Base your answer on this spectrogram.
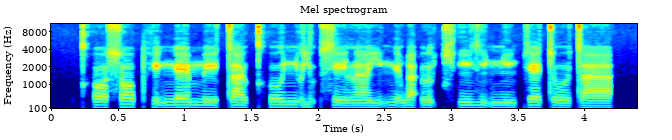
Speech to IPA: kʰ ɔ˨ s ɔ˦ pʰ ḛ˦˨ ŋ ɛ˦ m e˨ t a˨ ʊ̯ kʰ o˦ ɲ ɔ̰˦˨ j ʊ˦ ʔ s e˨ l ã˨ j ĩ˦˨ ŋ ɛ̰˦˨ w ä˦ ʔ l o̰˦˨ t͡ɕʰ ĩ˦ z ĩ˦˨ ɲ ĩ˨ k ɛ˦ t o˨ ʊ̯ t ä˨

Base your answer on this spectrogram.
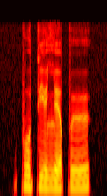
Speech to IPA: p u˧ pʲ ɨ˨ lʲ ɐ˨ p ʉ˨˦

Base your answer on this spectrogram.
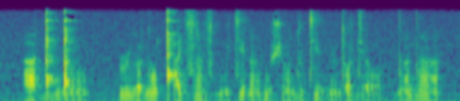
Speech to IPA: a˨˦ ɡ͡ǃ ʉ˥˩ ŋ͡ǃ õ˨ | ɭ ʉ˨ l o˥˧ d ɔ̃˨˦ ǃʼ a˨ ʎ z ã˥˩ z ɠ u˥˩ tʲ ə˥˩ ɗ ã˨ ɠ u˥˧ ʃ ɔ̃˨ d u˥˩ tʲ ə˥˩ r ə̃˨ d ɔ˥˩ dʲ ɔ˥˩ | d ã˨˦ d ã˥˧

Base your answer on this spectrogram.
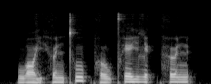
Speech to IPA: w ɔː˨˩ j h ɵ˨ n t̪ʰ uː˥ p̚ h o˨˩ w pʰ e˧ j l ɪ˨˥ k̚ h ɵ˧ n

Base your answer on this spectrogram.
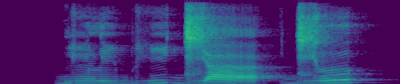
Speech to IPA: ɡ ĩ l i bʱ i d͡ʑ a | d͡ʑ ɤ

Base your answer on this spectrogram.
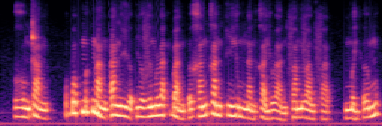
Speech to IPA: ɣ o˨˩˦ ŋ ʈ a˨˩ ŋ | ɓ ɔ˦˥ p̚ m ə˦˥ k̚ m a˨˩˦ ŋ ʔ a˧ ŋ ɣ i˨˩˨ ə̯ ʔ i˨˩ ə̯ v e˧ m ɹ a˦˥ t̚ ɓ a˨˩˨ n ʔ əː˨˩ x a˧˥ n k a˧ n k i˧ j u˨˩ m n a˨˩˨ n k a˨˩˨ j ɹ a˨˩˨ n f a˧ m v a˨˩ w f a˨˩ k̚ | m ə˨˩˨ j ʔ ə˧˥ m

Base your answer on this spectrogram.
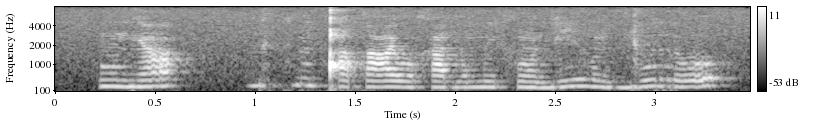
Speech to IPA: ũ ɡʲ ɑ̃ | ɡ y k d ũ ǃ o tˤ i j o x ɑ d o m ĩ x õ d i ɦ ũ ɡ ɟ u r o

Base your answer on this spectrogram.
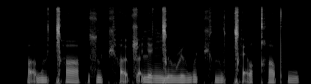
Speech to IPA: ɑ̰ w ɯ ǀʰ ɑ | s u t͡ʃʰ ɑ̰ ʈ͡ʂ ɑ̰ lʲ ɑ ŋ͡ǀ ɯ w ɭ ɯ w o t͡ʃʰ ɯ w ǀʰ æ̰ w qʰ ɑ pʰ u

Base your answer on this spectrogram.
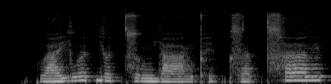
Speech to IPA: kʷ aː˨˥ j w ɵ˥ t̚ j ɵ˥ t̚ t͡s ʊ˧ ŋ j aː˨ ŋ pʰ ɪ˨ k̚ t͡s ɐ˨ t̚ t͡sʰ ɐ˥ n

